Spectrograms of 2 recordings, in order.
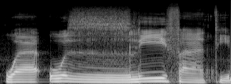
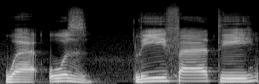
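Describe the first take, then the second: First: The z flows straight into the next sound. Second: A silent gap breaks off after the z. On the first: The speaker calls it right. "Betul-betul z-nya ngalir tanpa jeda ke huruf berikutnya" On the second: The speaker calls it wrong. "Gak boleh ada jarak jeda hening dulu. Wa uz lifati, nah, enggak"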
